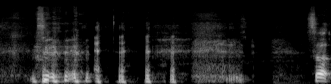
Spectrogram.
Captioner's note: laughter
